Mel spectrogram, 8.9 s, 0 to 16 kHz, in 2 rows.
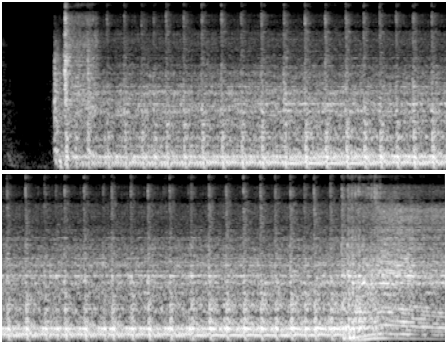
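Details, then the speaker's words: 1980 Suzuki RS250T two-stroke enduro, six-speed, very original, fires quickly and settles into a crisp, steady ring-ding idle; sounds healthy, though it smokes and the owner suspects a leaky base gasket. "we'll get it fired up you can listen to her she sounds really really nice"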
